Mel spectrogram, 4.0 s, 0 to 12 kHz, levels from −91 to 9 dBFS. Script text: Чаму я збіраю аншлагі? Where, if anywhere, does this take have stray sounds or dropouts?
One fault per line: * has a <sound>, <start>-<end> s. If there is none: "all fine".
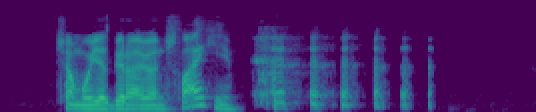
* has a laugh, 1.9-3.3 s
